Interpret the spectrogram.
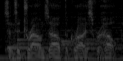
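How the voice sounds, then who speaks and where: A man's voice: mid-range voice, steady tone, moderate pace, natural voice. An actor playing a wary, nervous working man in a video game trailer, talking in a folksy, chatty way. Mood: ominous warning. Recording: quiet game trailer playback under loud music. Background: loud soundtrack music.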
